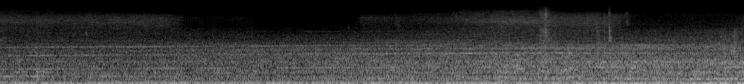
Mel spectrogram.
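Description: Train running by: a steady rumble with faint, thin steady whining tones, growing slowly louder, with a couple of sharp clicks in the second half.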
